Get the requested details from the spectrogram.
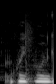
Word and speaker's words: Uiguren: Uiguren. Ich hoffe, ich habe es richtig ausgesprochen. – Uiguren, genau.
